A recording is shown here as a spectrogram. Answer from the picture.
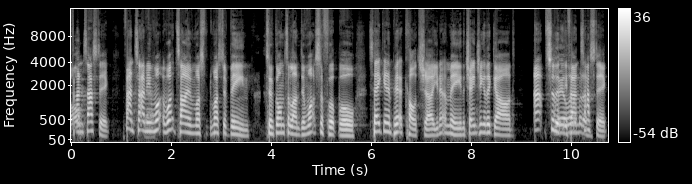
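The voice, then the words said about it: Put-on British accent. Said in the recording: “Who's got a better British accent”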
